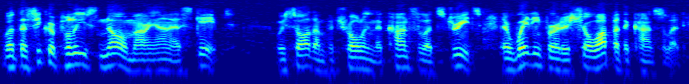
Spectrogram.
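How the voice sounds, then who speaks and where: A man's voice: lowish voice, a little fast, pushed and bright, poor audio. An actor playing a determined, impatient man in a 1970s radio drama, urgent and insistent. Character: determined, impatient man fighting to free imprisoned Ruth.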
